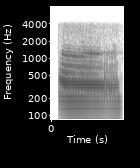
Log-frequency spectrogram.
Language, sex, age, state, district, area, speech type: Manipuri, female, 60+, Manipur, Kangpokpi, urban, conversation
